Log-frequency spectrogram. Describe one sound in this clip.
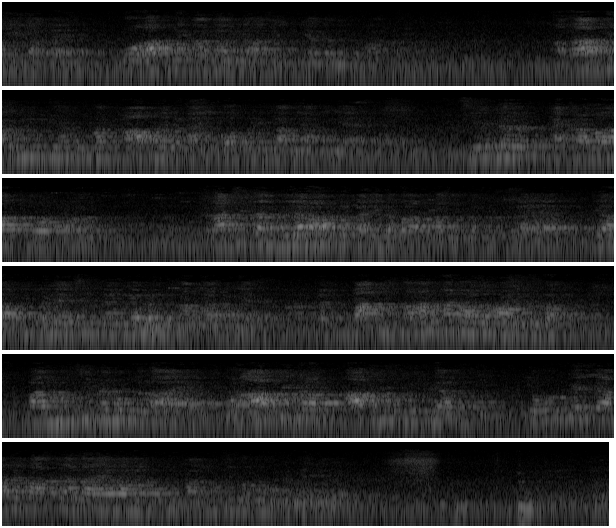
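A young man speaks calmly into microphones.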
